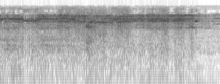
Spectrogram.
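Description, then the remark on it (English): A locomotive train runs steadily, a loud continuous rumble layered with a high, hissing metallic whine that holds throughout, dipping slightly near the end, with no voices. “I will stop this locomotive.”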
